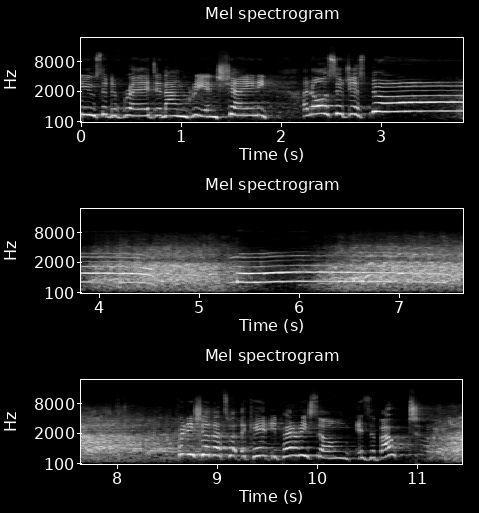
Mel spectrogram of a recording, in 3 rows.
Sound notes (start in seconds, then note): 3.4 roaring; 6.1 audience laughs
